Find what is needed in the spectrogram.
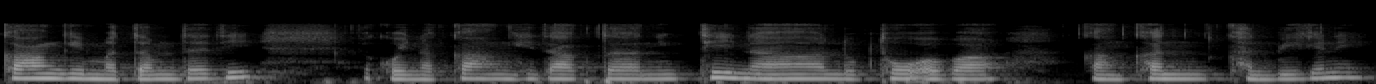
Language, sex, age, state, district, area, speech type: Manipuri, female, 60+, Manipur, Bishnupur, rural, spontaneous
